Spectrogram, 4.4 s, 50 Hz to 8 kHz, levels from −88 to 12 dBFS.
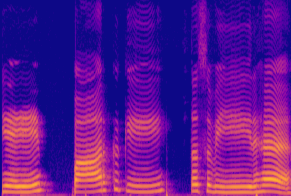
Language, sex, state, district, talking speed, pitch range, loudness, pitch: Hindi, female, Punjab, Fazilka, 70 wpm, 230-265 Hz, -13 LUFS, 240 Hz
